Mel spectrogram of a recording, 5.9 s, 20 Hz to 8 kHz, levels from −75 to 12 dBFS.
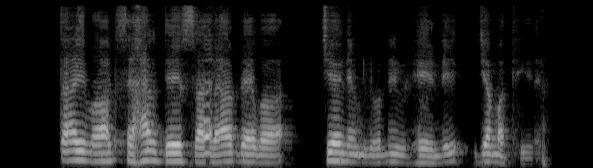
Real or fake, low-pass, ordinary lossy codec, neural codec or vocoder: fake; 7.2 kHz; MP3, 48 kbps; codec, 16 kHz in and 24 kHz out, 0.6 kbps, FireRedTTS-2 codec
